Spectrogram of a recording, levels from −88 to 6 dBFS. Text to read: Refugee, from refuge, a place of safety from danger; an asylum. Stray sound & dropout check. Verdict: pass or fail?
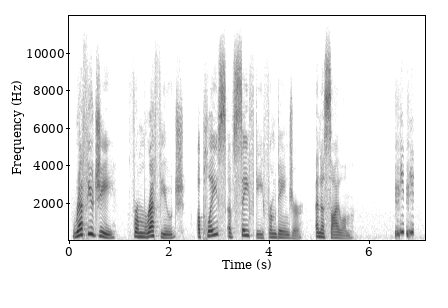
fail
